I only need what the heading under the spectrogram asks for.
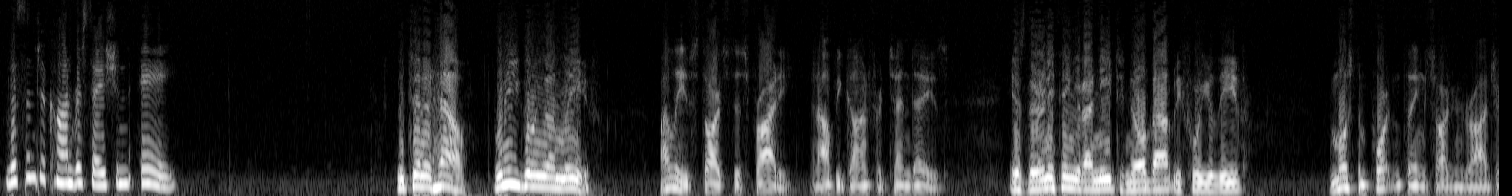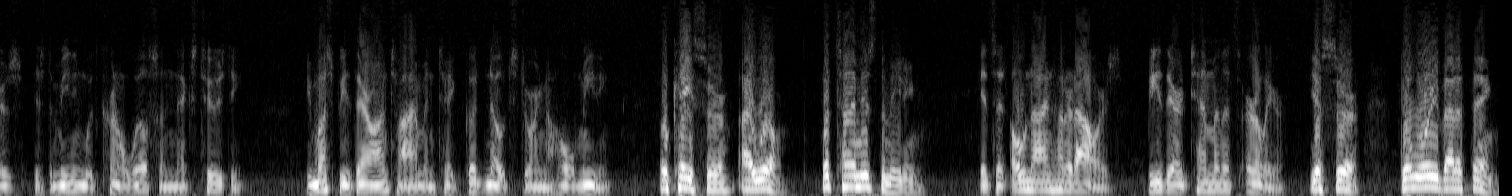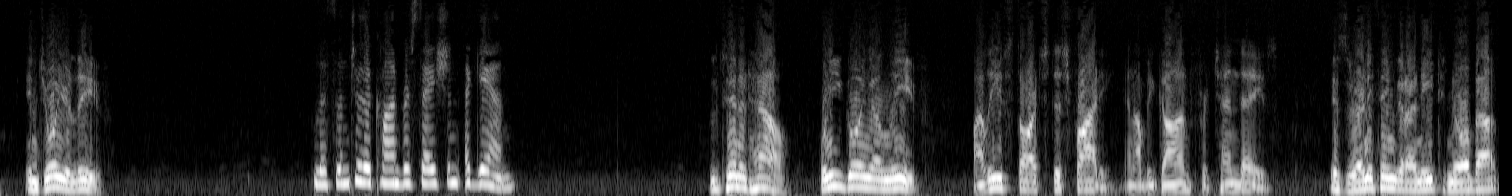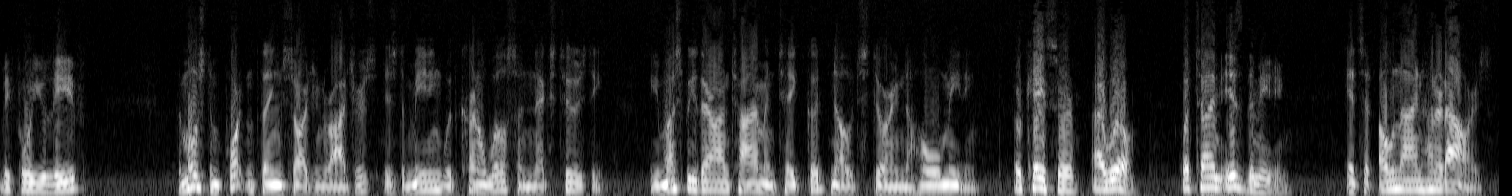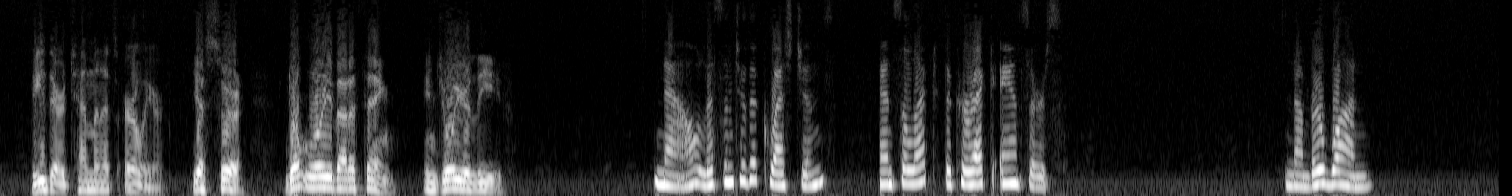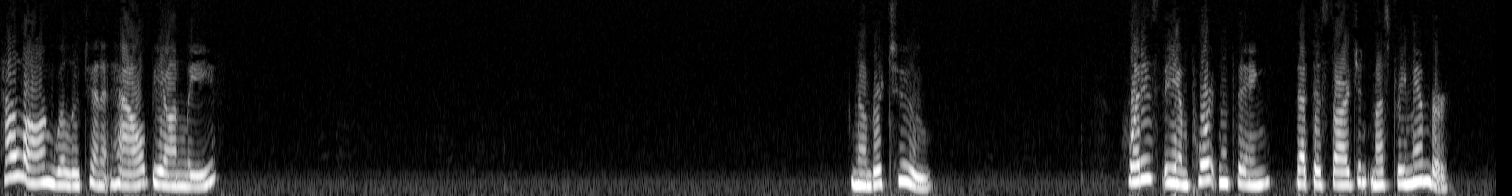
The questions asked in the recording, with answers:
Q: How long will Lieutenant Howe be on leave?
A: Number 1 is B. He'll be on leave for 10 days.

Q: What is the important thing that the sergeant must remember?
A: Number 2 is C. The important thing is the meeting with Colonel Wilson.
